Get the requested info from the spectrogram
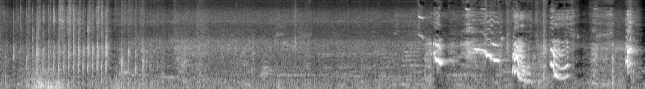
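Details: Five-month-old Aspin puppy taking a bath with another dog and a dachshund puppy: after a stretch of low speech and background noise, a burst of high, wavering whimpers and yelps, rising and falling, repeated several times.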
